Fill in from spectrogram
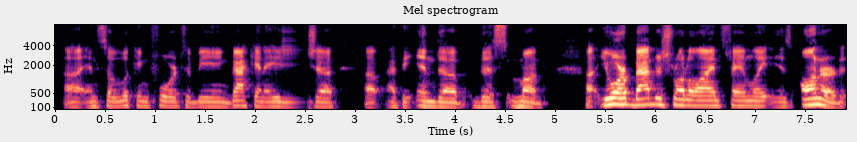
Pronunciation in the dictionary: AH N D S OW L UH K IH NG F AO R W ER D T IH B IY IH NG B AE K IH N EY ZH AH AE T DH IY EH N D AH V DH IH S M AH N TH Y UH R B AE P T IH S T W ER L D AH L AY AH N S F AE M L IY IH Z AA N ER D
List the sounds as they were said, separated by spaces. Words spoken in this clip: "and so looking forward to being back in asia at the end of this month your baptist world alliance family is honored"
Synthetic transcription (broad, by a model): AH N S OW L UH K IH NG F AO R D T IH B IY IH NG B AE K IH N EY ZH AH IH T DH IY EH N D AH V DH IH S M AH N TH Y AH R B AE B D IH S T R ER D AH L AY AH N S F AE M L IY IH Z AA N ER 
